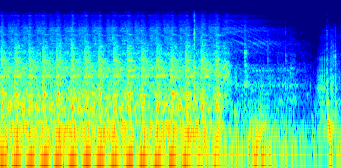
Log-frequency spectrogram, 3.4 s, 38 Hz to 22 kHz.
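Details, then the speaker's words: Sea-Doo four-stroke being winterized: spark plugs out, throttle held in drown mode (fuel cut) after fogging oil, cranked about 3 seconds; even starter chug with no firing, cranking without start. "We'll just hold it in drown mode and then crank it for another 3 seconds. So we'll do that real quick right now."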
